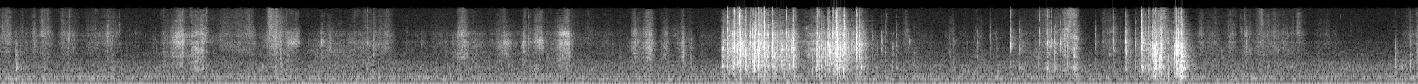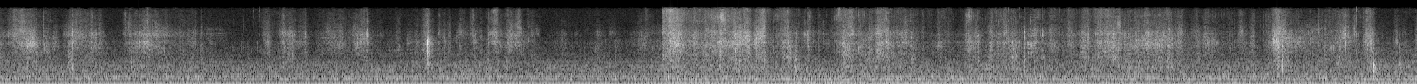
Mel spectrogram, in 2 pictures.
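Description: Thin plastic crinkling in two loud bursts a few seconds apart, with softer rustling and small handling noises between them as plastic-gloved hands roll pork belly around mochi and pea shoots.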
